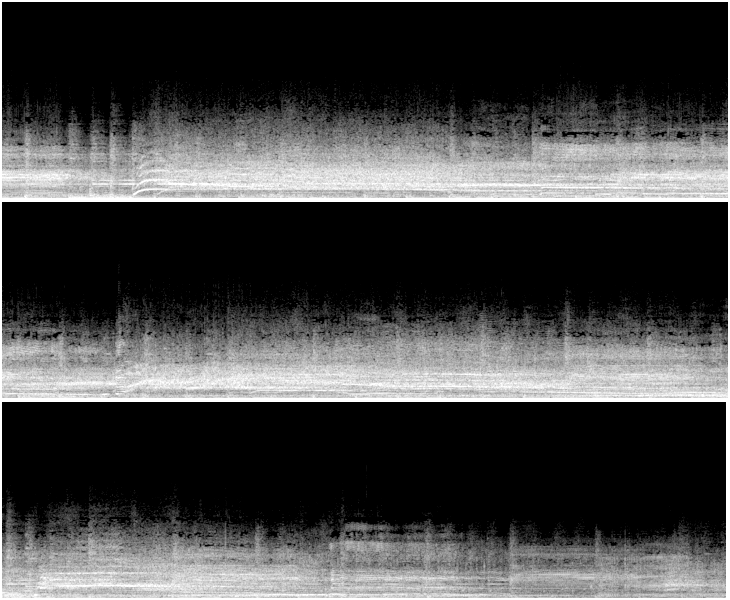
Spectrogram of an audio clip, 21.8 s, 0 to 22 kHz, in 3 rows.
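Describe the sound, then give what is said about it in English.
Loud, driving 1960s-style rock with a steady pounding beat, overlaid with wild, drawn-out screams and yells that rise and fall throughout before the track eases slightly at the end. “a song that was originally banned on the BBC when it came out way back in the 60s, but became a hit thanks to pirate radio.”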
